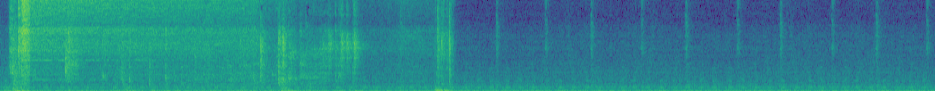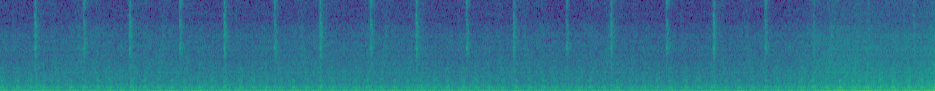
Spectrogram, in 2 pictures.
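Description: A bus engine idles with a low steady rumble.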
